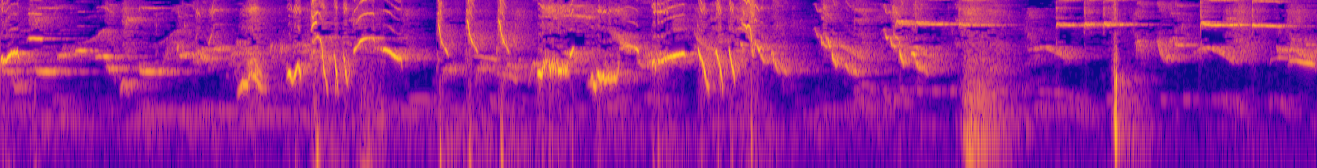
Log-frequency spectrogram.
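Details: White-rumped shama of the Chao Singto line in rich, fast song: dense whistles, sharp clicks and chattering phrases pour out, ending in long high thin whistles.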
